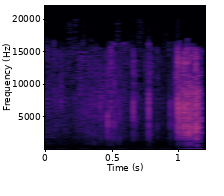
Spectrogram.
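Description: Plastic wrapping on a product package being torn open by hand without scissors: a few crinkles and small rips, then a louder, close tearing crackle at the end.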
